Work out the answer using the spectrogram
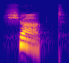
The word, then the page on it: shocked: British English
